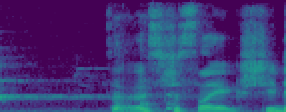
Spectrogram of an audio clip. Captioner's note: ‘Alalā calls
